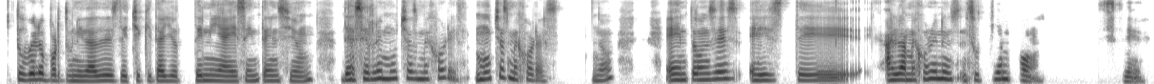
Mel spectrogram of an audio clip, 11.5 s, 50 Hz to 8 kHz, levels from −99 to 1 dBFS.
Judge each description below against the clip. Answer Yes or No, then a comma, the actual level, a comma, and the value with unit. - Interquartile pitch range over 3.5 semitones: Yes, average, 4.4 semitones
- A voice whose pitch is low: No, high, 210 Hz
